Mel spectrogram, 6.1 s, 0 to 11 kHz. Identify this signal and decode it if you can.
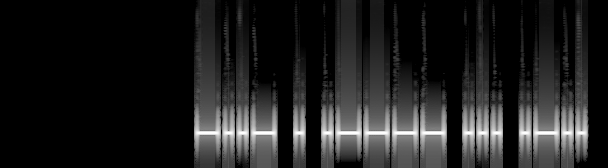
Morse code, heard as a keyed tone, about 17 wpm, 700 Hz. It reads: XE1SL
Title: DXCC-100 Call Signs - 5 Characters - Repeated 3x - 17wpm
